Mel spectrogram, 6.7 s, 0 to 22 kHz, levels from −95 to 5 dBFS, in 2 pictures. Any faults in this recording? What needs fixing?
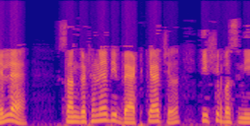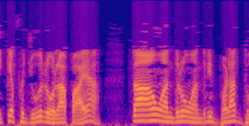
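Heavy WMA compression runs throughout, likely from a low-bitrate encode near 24 kbps. Coarse long-block quantisation leaves washy, ringing speech with breathing hiss; the spectrogram shows smeared, patchy bands and missing weak lines. Prevent it by encoding at a higher bitrate or keeping the uncompressed original.

A loud pop sits at 2.95 to 2.97 s and another at 4.05 to 4.07 s. Each is likely a voltage pulse added on top of continuing speech, peaking a few dB above it, visible as thin vertical full-band spikes. Prevent them by securing connectors, switching gear before recording and grounding against static.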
